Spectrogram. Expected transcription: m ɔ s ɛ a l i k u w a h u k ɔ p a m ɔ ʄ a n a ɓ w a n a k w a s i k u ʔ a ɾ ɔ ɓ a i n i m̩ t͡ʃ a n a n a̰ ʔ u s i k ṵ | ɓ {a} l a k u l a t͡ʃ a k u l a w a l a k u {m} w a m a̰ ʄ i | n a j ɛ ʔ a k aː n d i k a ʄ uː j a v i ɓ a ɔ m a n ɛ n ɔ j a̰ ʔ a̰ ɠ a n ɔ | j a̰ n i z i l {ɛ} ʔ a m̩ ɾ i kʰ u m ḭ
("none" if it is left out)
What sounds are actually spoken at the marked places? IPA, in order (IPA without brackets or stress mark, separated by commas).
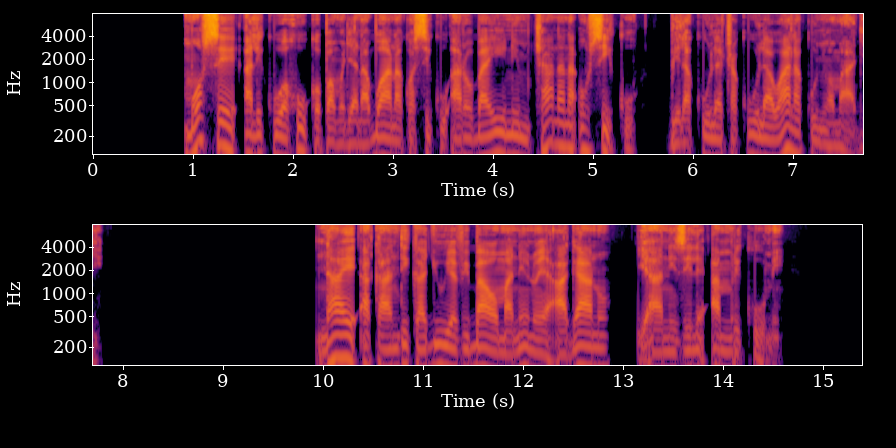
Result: i, ɲ, ɛ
